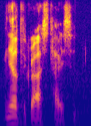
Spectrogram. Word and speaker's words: Neil deGrasse Tyson: Neil deGrasse Tyson.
